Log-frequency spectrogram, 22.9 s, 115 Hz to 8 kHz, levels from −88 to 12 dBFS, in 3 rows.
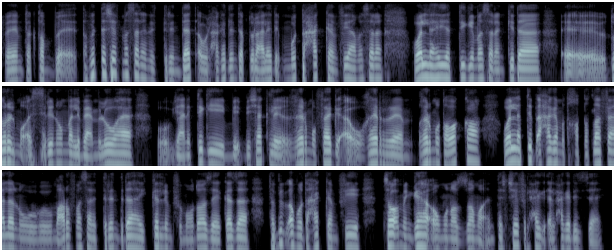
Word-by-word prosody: فهمتك، 115 0 -2
طب 110 -4 -3 0.4
طب 130 +6 -9
أنت 180 +2 +1
شايف 185 -1 0
مثلًا 165 -4 -1
الترندات 115 +1 -1
أو 110 - 0
الحاجات 120 +4 -5
اللي 130 - -3
أنت 130 - 0
بتقول 125 -1 -2
عليها 115 +1 +3
دي 110 - -7
مُتحكَّم 130 -1 -1
فيها 130 +3 0
مثلًا، 135 +2 -2 0.4
والّا 145 0 +7
هي 145 0 +3
بتيجي 140 0 -2
مثلًا 130 -4 -1
كده 120 -2 +5 0.4
آآ، 450 -4 0
دُور 140 +1 +4
المؤثرين 125 -1 -2
هُم 125 -1 -3
اللي 110 -2 +2
بيعملوها 115 +3 +3 0.3
ويعني 100 +1 -3
بتيجي 130 -1 -1
ب 95 - -20 0.2
بشكل 110 -1 0
غير 125 +6 +1
مفاجئ 130 +1 +2
أو 95 - +1
غير 125 +2 +3 0.5
غير 135 +3 +4
متوقَّع، 135 +4 +2 0.3
والّا 145 +3 +6
بتبقى 160 +3 +2
حاجة 135 -1 +2
متخطط 115 -1 -10
لها 130 - +6
فعلًا 125 -2 +1
و - - -4 0.3
ومعروف 125 +4 0
مثلًا 125 -2 -3
الترند 115 +3 -6
ده 125 -1 +4
هيتكلم 120 +1 -3
في 105 - -14
موضوع 115 +5 0
زي 105 -3 -1
كذا، 115 -1 +3 0.3
فبيبقى 145 +3 +1
مُتحكَّم 125 -2 -3
فيه 130 +4 -3 0.3
سواء 140 -2 +7
من 125 -3 -7
جهة 135 +2 +4
أو 115 0 +1
منظَّمة، 110 -1 -2
أنت 105 +2 -9
شايف 145 +5 -4
الح 125 +1 -7
الحاجة 115 -2 -3
دي 110 - -7
إزاي؟ 95 -5 -8
125 Hz, 180 wpm, -26 LUFS, 115-135 Hz, 0.5 s, والّا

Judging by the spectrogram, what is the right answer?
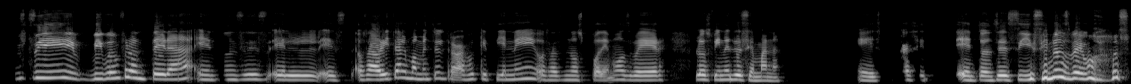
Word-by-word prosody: Sí, 300 -2 +1
vivo 255 +3 +1
en 290 +1 +1
frontera, 255 -4 +2
entonces 225 0 -5
el 205 -2 +1
es 205 0 -7
o - - -3
sea, 220 0 +4
ahorita 235 +7 +3
al 310 - -2
momento 255 -2 -3
del 265 - -9
trabajo 240 -2 -4
que 235 -2 -8
tiene, 235 +3 -4
o 210 - -5
sea, 200 -1 -5
nos 205 0 -8
podemos 205 - -5
ver 200 +1 0 0.3
los 220 -1 +1
fines 220 0 -2
de 220 -1 +4
semana, 180 -4 -5 0.7
es 180 -2 -5 0.2
casi, 210 0 -10 0.3
entonces 200 +1 +2
sí 215 +3 +2
sí 275 +4 +5
nos 325 0 +7
vemos, 280 +3 +3
225 Hz, 170 wpm, -23 LUFS, 205-260 Hz, 0.7 s, nos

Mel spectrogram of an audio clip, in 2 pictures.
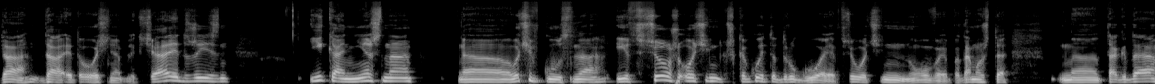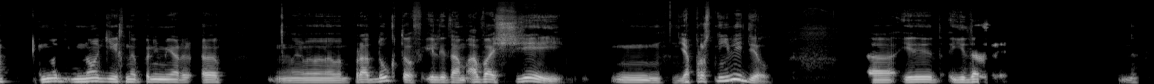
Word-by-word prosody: Да, 115 -3 +2
да, 105 0 0
это 110 +1 -1
очень 105 -3 -1
облегчает 130 - 0
жизнь. 145 -2 0 0.8
И, 180 +2 +2
конечно, 150 0 +3 0.4
э, 115 0 +3
очень 130 +6 +2
вкусно, 120 +1 0
и 135 +1 +4
всё 190 +9 +1
ш 160 - -1
очень 150 -3 +1
ш - - -7
какое-то 135 +1 -1
другое, 105 - +1
всё 125 - -2
очень 110 +1 -1
новое, 95 -3 +1
потому 110 +9 +1
что, 105 - -3 0.5
м, 105 +1 +2
э, 105 -1 +2
тогда, 130 +4 0 0.3
ну, 135 +5 +2
м 140 - -5
многих, 130 -1 +1
например, 115 -2 0
э, 105 -1 +1 0.6
м, 95 0 -2
продуктов 120 +10 -1
или 110 -1 0
там 105 -1 -1
овощей, 115 - +1 0.4
м, 105 -4 -1
я 100 +7 -2
просто 140 +3 -4
не 175 - +2
видел. 220 -8 +1 1.0
Э, 105 0 +2
и 115 +1 +3
д 105 - -14
и 110 0 -1
даже 120 +3 +1 1.4
н - - -12
115 Hz, 120 wpm, -22 LUFS, 105-135 Hz, 1.4 s, и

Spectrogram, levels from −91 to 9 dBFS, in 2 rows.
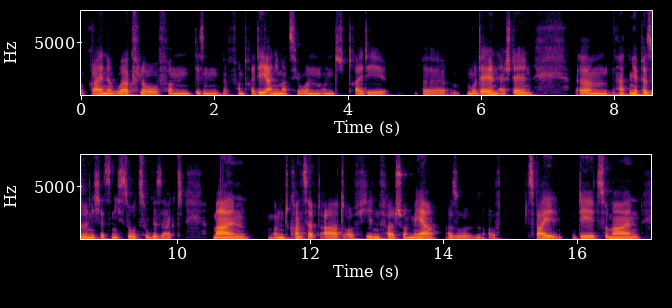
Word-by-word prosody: reine 115 0 +2
Workflow 115 -1 +2
von 110 -1 -4
diesen 110 0 -4
von 125 -4 -7
3D-Animationen 115 -1 0
und 110 -1 -7
3D 110 -1 -2 0.5
äh, 110 -3 -3 0.3
Modellen 115 +1 +3
erstellen, 120 +3 -1 0.7
ähm, 110 -1 +1
hat 120 +1 -3
mir 120 0 +6
persönlich 120 0 +2
jetzt 120 +1 -6
nicht 110 -1 -2
so 115 0 0
zugesagt. 110 -2 -6 0.4
Malen 140 +4 +6 0.3
und 125 -9 -2
Concept-Art 135 -1 0
auf 120 +1 -7
jeden 120 -1 -1
Fall 120 -2 -1
schon 115 -1 -2
mehr, 140 +8 +3
also 110 -1 -6
m 120 +2 -11
auf 120 0 -11 0.4
2D 130 +1 +1
zu 130 0 -4
malen, 130 +1 +3
115 Hz, 115 wpm, -23 LUFS, 110-125 Hz, 0.7 s, mir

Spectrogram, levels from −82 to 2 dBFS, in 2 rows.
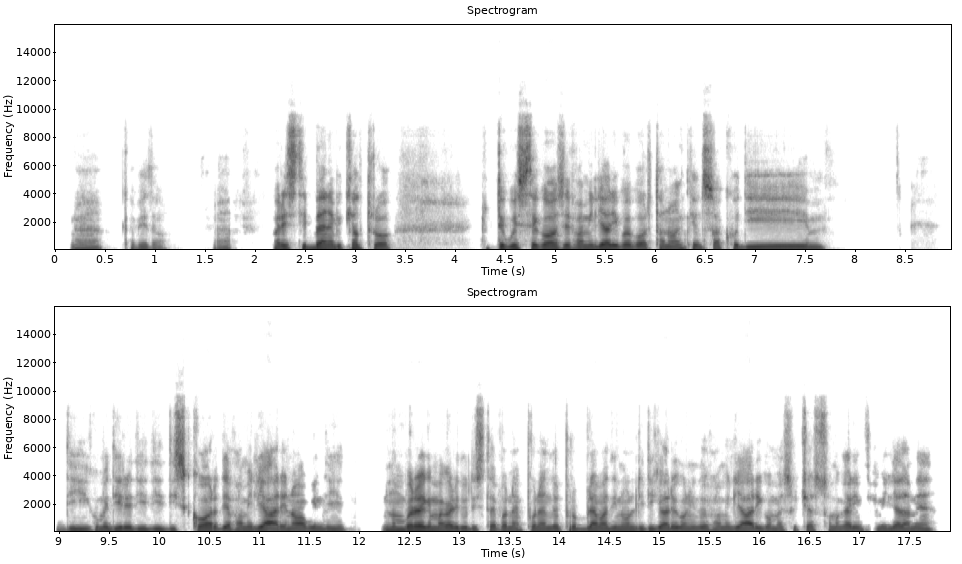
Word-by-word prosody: Eh, 120 -1 -7 0.2
capito. 115 -1 -11 0.4
Eh, 115 -2 -11 0.4
faresti 130 +2 +1
bene, 130 -1 +5
più 125 - -1
che 150 +4 0
altro 125 -4 -1 0.8
tutte 140 -1 -1
queste 135 +1 +3
cose 130 -1 +3
familiari 130 +1 +3
poi 130 0 +1
portano 120 0 -2
anche 125 +1 -3
un 125 - -2
sacco 125 +2 -1
di, 120 -1 +1
mhmm 115 0 -6 1.3
di 120 -1 -2
come 130 0 -2
dire 125 -1 +1
di 120 0 -2
di 120 0 -2
discordia 125 +1 +1
familiare, 125 -2 +2
no, 125 +2 +1
quindi 120 -1 -3 0.4
non 130 0 0
vorrei 135 +1 +7
che 130 - +2
magari 125 0 +2
tu 125 - -1
ti 120 - -5
stai 125 +1 -3
pone 125 0 -3
ponendo 125 -1 -2
il 120 - -3
problema 125 0 0
di 125 - -2
non 125 0 -1
litigare 125 0 0
con 125 0 -1
i 125 - -3
tuoi 125 0 -1
familiari, 125 0 0
come 120 0 -4
è - - -6
successo 125 -1 -5
magari 125 0 -2
in 120 - -6
famiglia 120 0 -3
da 120 - +1
me. 120 -2 -4
125 Hz, 180 wpm, -24 LUFS, 120-125 Hz, 1.3 s, vorrei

